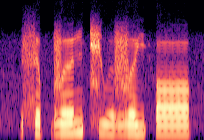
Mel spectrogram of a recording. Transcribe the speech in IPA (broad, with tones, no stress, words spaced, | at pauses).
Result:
sə˨˩p̚vəː˨˦nt͡ɕṳ˨˩ə̯ və˧jʔɔ˧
